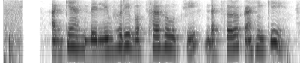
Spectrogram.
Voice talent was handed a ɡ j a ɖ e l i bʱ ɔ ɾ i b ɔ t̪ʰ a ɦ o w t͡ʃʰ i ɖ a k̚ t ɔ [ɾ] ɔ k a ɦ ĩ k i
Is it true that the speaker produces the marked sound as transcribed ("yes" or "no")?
yes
